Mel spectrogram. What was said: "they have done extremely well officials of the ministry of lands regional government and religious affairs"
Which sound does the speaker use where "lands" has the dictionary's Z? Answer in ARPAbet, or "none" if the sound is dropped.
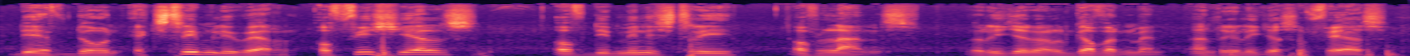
S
